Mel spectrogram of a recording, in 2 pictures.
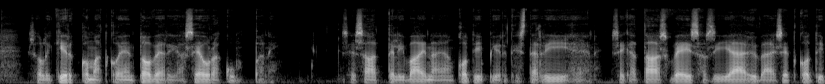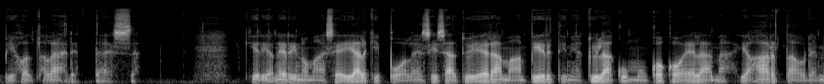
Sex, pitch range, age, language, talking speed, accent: male, 70-80 Hz, 30-49, Finnish, 105 wpm, native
